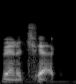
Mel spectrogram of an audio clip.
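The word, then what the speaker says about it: Vaněček: Well, I will first start by correcting you, because according to Hockey Reference, it is pronounced Vanacek.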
